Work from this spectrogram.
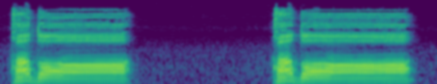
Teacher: قاف اور ضاد یہ دونوں پر رہیں گے، دونوں کی آواز موٹی ہوگی، دونوں حروف مستعلیہ ہیں، اور یہ جو یا ہے یہ رسم الخط ہے، اس کو سائلنٹ کریں گے، یہ نہیں پڑھا جائے گا، اور یہ سائن آف مد ہے، اس کو ہم نے 2 سے 4 الف تک کھینچنا ہے۔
